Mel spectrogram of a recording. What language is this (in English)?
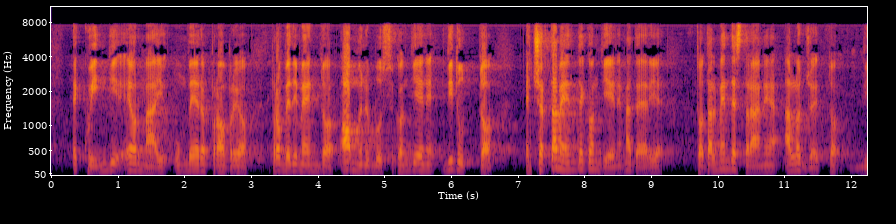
Italian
